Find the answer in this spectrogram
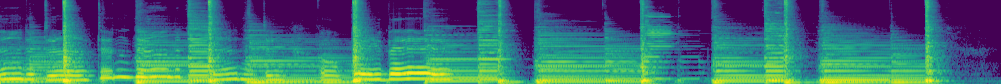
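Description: Steel-string acoustic guitar strummed down and up in a syncopated pattern. The pattern is punctuated by sharp percussive slaps of the hand against the strings that briefly mute them. The last chord rings out and fades just before the end.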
